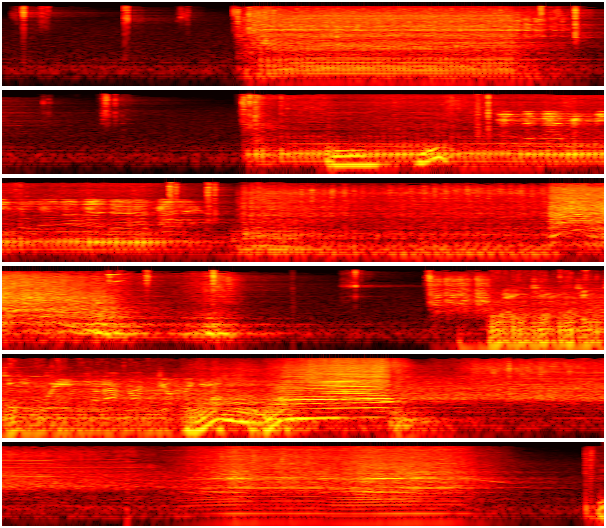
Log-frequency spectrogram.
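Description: A string of edited sound effects: mechanical whirs and clicks, then vehicle engines starting and revving, the pitch climbing sharply in a rev about two-thirds of the way through.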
